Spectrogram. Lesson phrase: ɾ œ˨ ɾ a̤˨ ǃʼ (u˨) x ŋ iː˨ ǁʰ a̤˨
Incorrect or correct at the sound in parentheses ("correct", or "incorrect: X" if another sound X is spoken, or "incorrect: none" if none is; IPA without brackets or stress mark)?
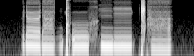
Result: incorrect: uː˨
